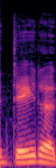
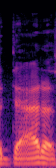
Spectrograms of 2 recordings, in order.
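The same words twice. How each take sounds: First: First vowel of "data" as in "day"; DATA as DAY-tuh. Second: First vowel of "data" as in "cat"; DATA as DAT-uh. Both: Shown as a demonstration. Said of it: "like, a data data situation".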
